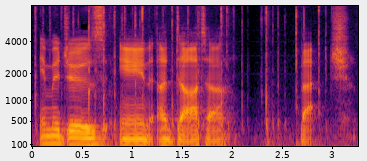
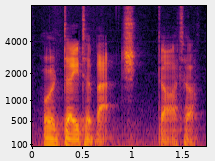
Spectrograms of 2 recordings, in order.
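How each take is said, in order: First: Said in the usual way. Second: "data" said with an R sound added after the final vowel, like "datar", as Australians do; "a data batch data" with an R slipped onto the end of "data"; Australian linking R. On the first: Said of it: "We Australians". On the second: Shown as a demonstration. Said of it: "like to throw R's onto the end of vowels".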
